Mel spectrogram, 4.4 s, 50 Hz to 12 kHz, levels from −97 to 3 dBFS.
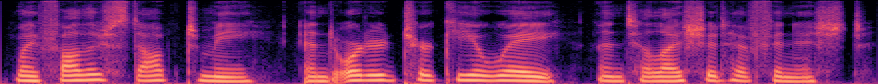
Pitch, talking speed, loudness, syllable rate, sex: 185 Hz, 180 wpm, -17 LUFS, 5.5 syllables/s, female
